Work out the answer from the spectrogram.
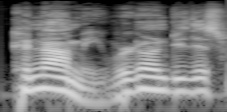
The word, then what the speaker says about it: Kanami: Uh we have the next in the lineup of the documentaries, the docu series uh with Konami.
